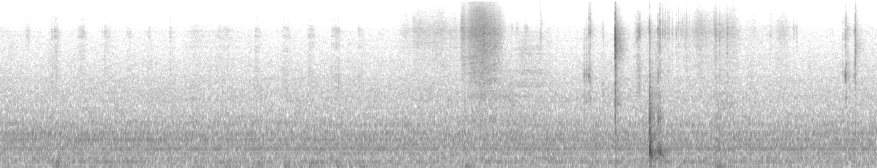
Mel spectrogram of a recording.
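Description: Faint strokes of a brush-tip marker colouring a rubber stamp, over a steady low room hum. Two sharp clicks come a little after six seconds, as the wooden stamp block and the marker are set down and handled.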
